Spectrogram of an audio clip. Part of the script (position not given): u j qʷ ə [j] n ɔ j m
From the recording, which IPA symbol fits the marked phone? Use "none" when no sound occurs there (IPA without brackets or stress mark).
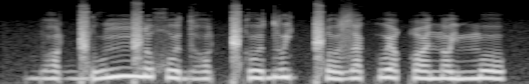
j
